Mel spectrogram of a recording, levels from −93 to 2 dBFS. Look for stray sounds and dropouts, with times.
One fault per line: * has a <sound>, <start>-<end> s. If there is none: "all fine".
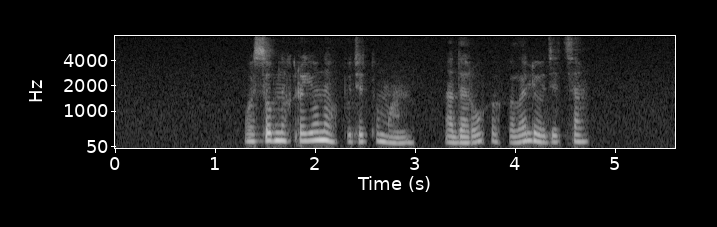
all fine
